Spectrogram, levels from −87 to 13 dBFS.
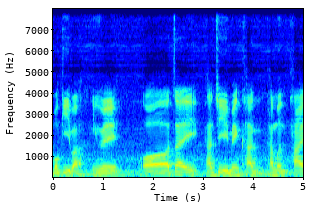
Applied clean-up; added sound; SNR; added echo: none; none; none; none.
